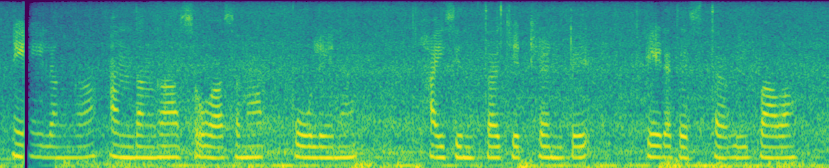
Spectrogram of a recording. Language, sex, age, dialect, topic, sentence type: Telugu, female, 18-24, Southern, agriculture, statement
